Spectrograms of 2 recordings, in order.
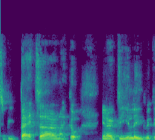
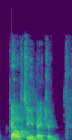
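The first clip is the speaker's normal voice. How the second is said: mock mean, harsh scolding. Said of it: "super mean".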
